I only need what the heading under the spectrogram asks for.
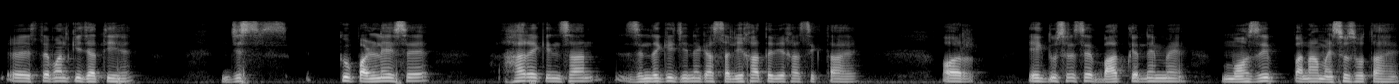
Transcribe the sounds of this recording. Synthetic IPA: ɪst̪eːmaːlkid͡ʒaːt̪iɦɛː | d͡ʒɪs | kopɐɽnese | hɐɾeːkɪ̃nsaːnzɪ̃nd̪əɡid͡ʒiːnekasɐliːxat̪ɐɾiːxasɪk̚t̪aɦɛː | ɔːɾ | eːk̚d̪uːsɾesebaːt̪̚kɐɾnemẽ | mɔːzɪb̚pɐnamɛɦsuːs̬ɦoːt̪aɦɛː

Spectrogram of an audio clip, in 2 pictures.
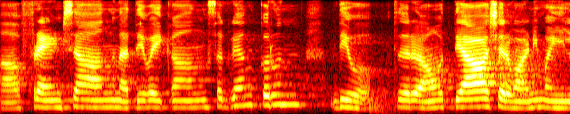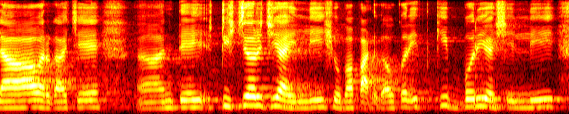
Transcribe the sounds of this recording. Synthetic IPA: fɾẽɳʈsãŋɡnat̪eʋəjkãŋɡsəɡɭjãŋkkəɾuːn | d̪eʋət̪əɾat̪jaɕəɾʋaɽ̃iːməɦilaʋəɾɡat͡ɕe | anit̪eʈit͡ɕəɾd͡ʑiːajlːiːɕobʱapaɽɡaʋkəɾit̪kiːbəɾiːəɕilːiː

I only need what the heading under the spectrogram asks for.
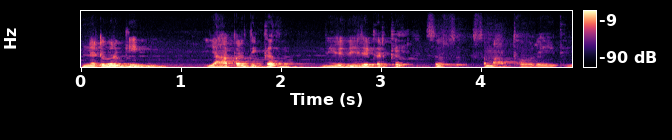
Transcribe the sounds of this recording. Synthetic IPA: neːʈʋəɾkːi | jɐɦãpɐɾd̪ɪkːət̪d̪ʱied̪ʱiːɾekɐɾkesɐsɐmaːp̚t̪ɦoɾɐɦit̪ʰiː

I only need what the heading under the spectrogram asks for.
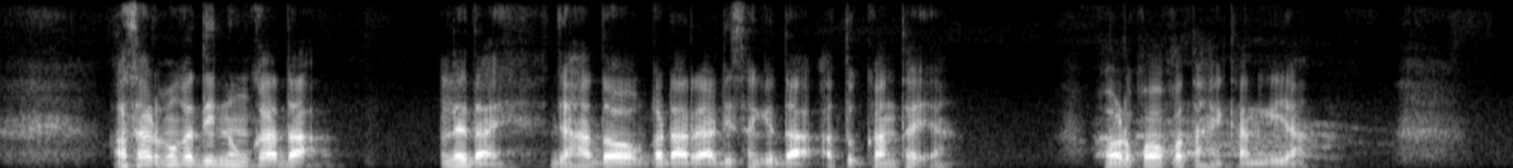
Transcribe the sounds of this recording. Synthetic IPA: asaɽmɔ̃ɡad̪inuŋkad̪aʔ | lɛd̪aj | d͡ʒaɦãd̪ɔɡaɖaɾɛəɖisãɡid̪aʔə̰t̪uʔ̚kant̪ʰaɛ̰ʔa | hɔɽkɔɔkɔt̪aɦɛ̃kanɡɛja

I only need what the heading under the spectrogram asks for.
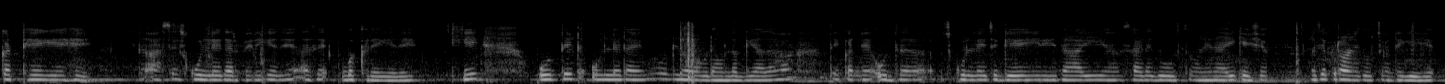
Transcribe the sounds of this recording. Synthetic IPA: kəʈʰːeːɡeːɦeːəsẽskuːlːeːt̪əɾfʰẽːnĩːkeːd̪eːeəseːbəkʰɾeːɡeːd̪eːeː | kːkiod̪eʈʊlːeːʈaːimːlaːkɖaːunləɡjaːd̪aːaːt̪eːkənːeːʔʊd̪ːəɾskuːlnẽːt͡ʃɡeːɦiːniːnaːiːãːsaːɽeːd̪oːst̪oneːnaːiːkeːʃəəsẽːpʊɾaːñeːd̪oːst͡ʃkənːeːɡeːɦeː

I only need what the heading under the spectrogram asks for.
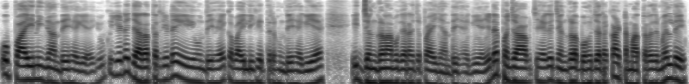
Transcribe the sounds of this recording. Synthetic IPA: oːpaːiːnĩːd͡ʒãːnd̪eːɦɛːɡeɛːkjõːkid͡ʒeːɽeːzjaːd̪aːt̪əɾd͡ʒeːɽeːɦʊ̃nd̪eːɦɛːkəbaːiliːkʰeːt̪əɾɦʊ̃nd̪eːɦɛːɡeːɛː | eːd͡ʒəŋɡlãːbəɡɛːɾãːt͡ʃpaːiːd͡ʒãːnd̪eːɦɛːɡeːɛːd͡ʒeːɽɛːpəɲd͡ʒaːbt͡ʃɦɛːɡeːd͡ʒəŋɡəɭbɔːt̪zjaːd̪aːkəʈmaːt̪ɾãːt͡ʃmɪld̪eː

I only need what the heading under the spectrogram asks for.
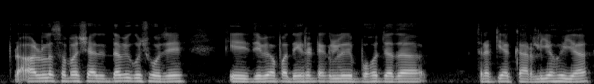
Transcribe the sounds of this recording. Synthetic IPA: pə̰ɾa̰ːlalaːsəbaːʃaːjəd̪ɪd̪ːãːʋiːkʊʃʰɦoːd͡ʒeː | kɪd͡ʒɪʋẽːəpãːd̪eːkʰɾlaːʈɛːknoːlːd͡ʒiːbɔːt̪zjaːd̪aː | t̪əɾəkːijãːkəɾlɪjaːɦoijaː

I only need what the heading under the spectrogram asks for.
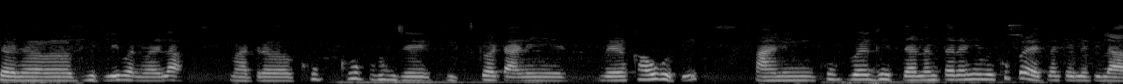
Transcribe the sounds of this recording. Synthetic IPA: t̪əɾɡʱet̪liːbənʋajla | mat̪ɾəkʰuːp̚kʰuːpm̤əɳd͡zekit͡skəʈaɽ̃i | ʋeɭkʰauɦot̪iː | aɽ̃ikʰuːpʋeɭɡʱet̪ljanənt̪əɾɦiːmiːkʰuːpːɾəjət̪nəkelet̪ila

